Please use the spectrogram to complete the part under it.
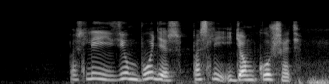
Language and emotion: Russian, positive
